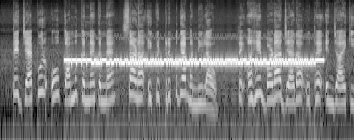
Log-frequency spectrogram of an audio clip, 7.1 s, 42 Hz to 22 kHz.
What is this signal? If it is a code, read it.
RTTY (75 baud, 170 Hz shift), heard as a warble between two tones, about 1400 Hz centre, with speech in Dogri. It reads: TOUTES CES OPERATIONS SEFFECTUENT DANS DES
